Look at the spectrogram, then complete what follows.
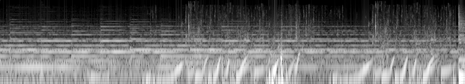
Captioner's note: bubbling gurgling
